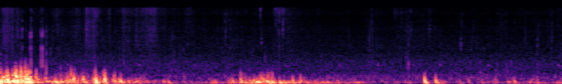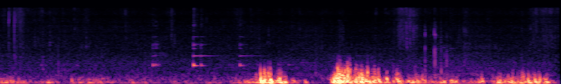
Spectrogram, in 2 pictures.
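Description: A young male goat gives rough, low bleats in short bursts, with quiet pauses between calls.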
